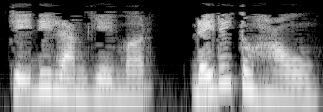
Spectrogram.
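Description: A woman's voice: on the low side, normal speed, no room sound, lo-fi sound, voice pushed down, natural voice. A woman voicing an elderly village mother-in-law who speaks plaintively and pleadingly, in a storybook reading. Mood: hurt.

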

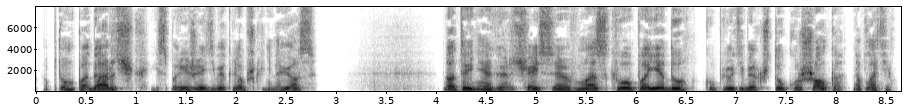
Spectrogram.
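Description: A man's voice: medium pitch, moderate pace, husky, no room sound, clean studio sound, natural voice. A man voicing a young man just back from a journey, who speaks plainly and easily to his sister. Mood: easy.

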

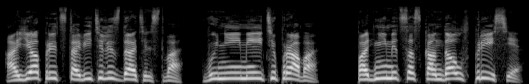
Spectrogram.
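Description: A woman's voice: sits high, animated, normal speed, dry recording, studio quality. A woman reading the part of a pushy male PR man who fires off fussy questions. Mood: insistent.

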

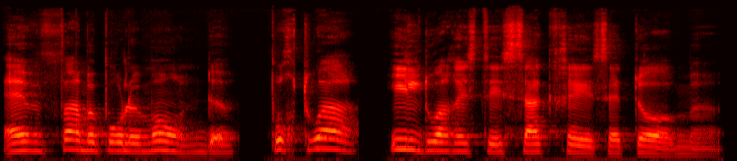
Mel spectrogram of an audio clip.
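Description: Female reader voicing a trembling mother, imploring, slow and fairly low. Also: darkish tone. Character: distraught trembling mother hiding a secret. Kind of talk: audiobook dialogue reading.

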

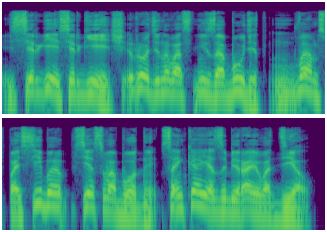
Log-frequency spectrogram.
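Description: A man's voice: a little high, very animated, moderate pace, creaky, no room sound, studio quality, exaggerated voice. A man voicing a prim, scheming male secret-police officer with a fussy, formal manner in an audiobook.

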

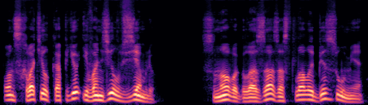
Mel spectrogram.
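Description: Male audiobook reader, mid pitch, very lively intonation, dry booth sound. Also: normal speed, slightly rough, no echo. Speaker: audiobook narrator. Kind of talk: scripted literary audiobook narration.

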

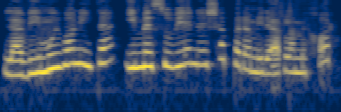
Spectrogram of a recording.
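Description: A woman voicing a small male creek bug with a high, tearful voice and an Argentine accent. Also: animated, fairly quick, dark tone, no echo. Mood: hurt. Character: little male creek bug, polite and hurt.

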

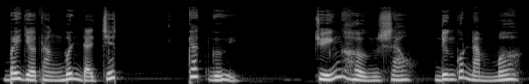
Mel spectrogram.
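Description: A woman's voice: mid-range voice, expressive, measured pace, dark tone, dry recording, studio quality, close to an everyday voice. A woman voicing a cold, domineering older matriarch of a wealthy house, speaking with contempt. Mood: scornful.

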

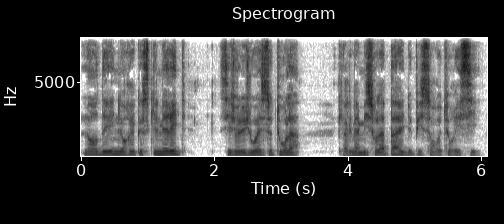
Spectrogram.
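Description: A man's voice: medium pitch, moderate pace, warm tone, no room sound, studio quality, voice pushed up, lightly acted. A man doing an evasive young husband. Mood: agitated reassuring. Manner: forced cheerfulness, protesting.

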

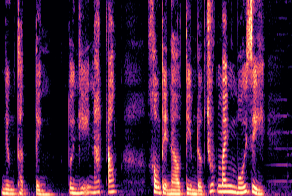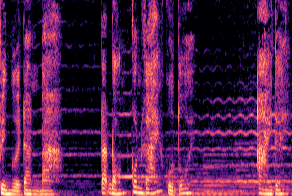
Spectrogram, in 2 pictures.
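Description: A woman's voice: on the low side, animated, normal speed, a little mellow, slightly rough, soft background music. A woman narrating an audio story and talking earnestly to her listeners as host. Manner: intimate, earnest, addresses listeners directly.

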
